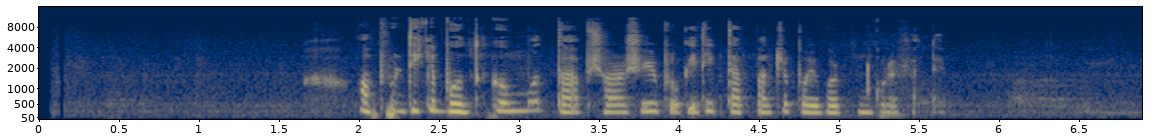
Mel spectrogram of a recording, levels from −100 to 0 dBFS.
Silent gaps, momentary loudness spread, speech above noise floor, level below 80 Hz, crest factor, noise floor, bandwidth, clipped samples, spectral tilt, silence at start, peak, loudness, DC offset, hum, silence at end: none; 16 LU; 35 dB; -68 dBFS; 22 dB; -65 dBFS; 11 kHz; under 0.1%; -5 dB/octave; 1.65 s; -10 dBFS; -31 LUFS; under 0.1%; none; 1.3 s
